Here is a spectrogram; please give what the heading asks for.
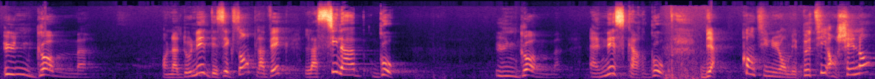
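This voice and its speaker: A woman teaching a children's phonics lesson, patient and questioning, spelling out letters and sounds slowly. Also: mid-range voice.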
